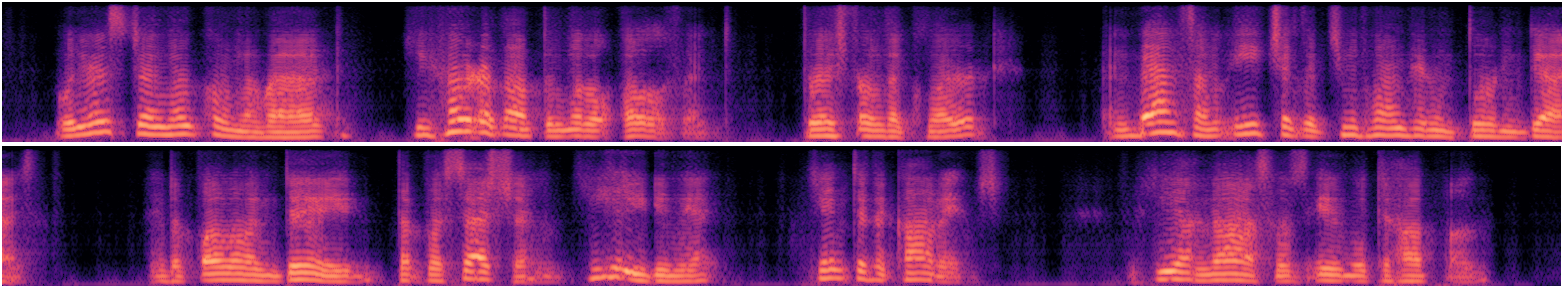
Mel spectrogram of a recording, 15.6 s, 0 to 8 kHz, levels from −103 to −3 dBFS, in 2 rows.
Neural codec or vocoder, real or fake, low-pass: codec, 16 kHz, 0.5 kbps, FreqCodec, smaller model; fake; 7.2 kHz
